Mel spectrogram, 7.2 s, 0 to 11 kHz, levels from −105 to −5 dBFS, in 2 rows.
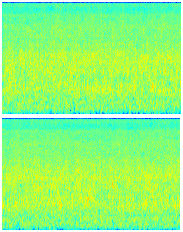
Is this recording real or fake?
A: fake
